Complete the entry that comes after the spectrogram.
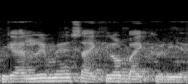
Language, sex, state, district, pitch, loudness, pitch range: Hindi, male, Bihar, Darbhanga, 135 Hz, -13 LUFS, 125-140 Hz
